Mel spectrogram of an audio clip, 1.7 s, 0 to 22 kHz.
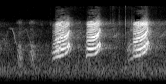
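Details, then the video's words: On 8 April 2021, an azure-winged magpie from a flock foraging at a rubbish dump gives three harsh, rasping notes, one of its four call types, each about a fifth of a second long, spaced roughly every half second, against faint hiss. "물까치 네 가지 새소리 종류 물까치 울음소리"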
